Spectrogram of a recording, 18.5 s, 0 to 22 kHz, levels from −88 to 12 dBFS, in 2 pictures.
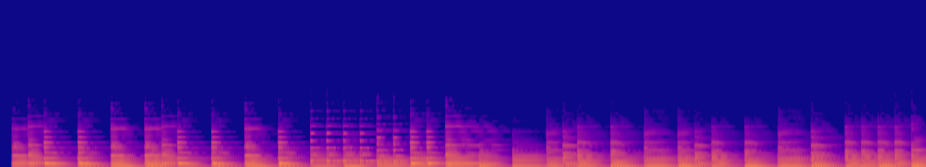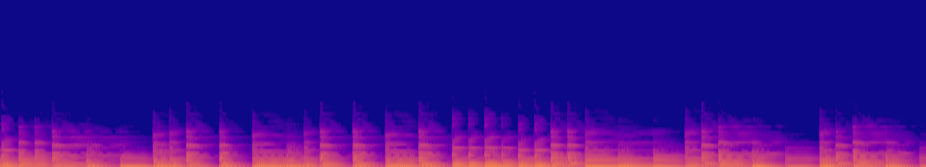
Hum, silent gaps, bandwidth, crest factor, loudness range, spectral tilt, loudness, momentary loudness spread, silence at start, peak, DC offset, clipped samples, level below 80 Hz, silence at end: none; none; 7 kHz; 16 dB; 2 LU; -8.5 dB/octave; -28 LUFS; 4 LU; 0.1 s; -12 dBFS; under 0.1%; under 0.1%; -56 dBFS; 0 s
